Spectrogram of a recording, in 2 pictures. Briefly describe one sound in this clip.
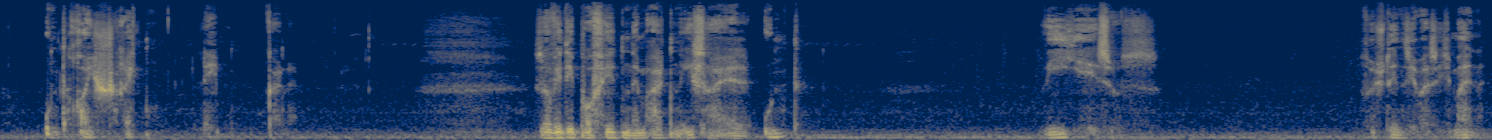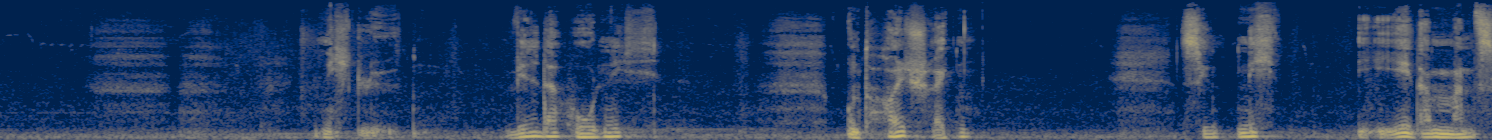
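An elderly man speaks in short, agitated bursts close by.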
